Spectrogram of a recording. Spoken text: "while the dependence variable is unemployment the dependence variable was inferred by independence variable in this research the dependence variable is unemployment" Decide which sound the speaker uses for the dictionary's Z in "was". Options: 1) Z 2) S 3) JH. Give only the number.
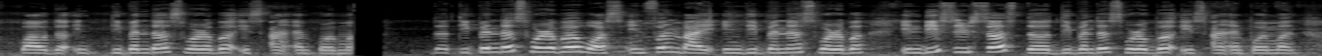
2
